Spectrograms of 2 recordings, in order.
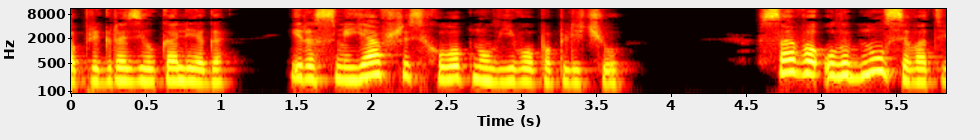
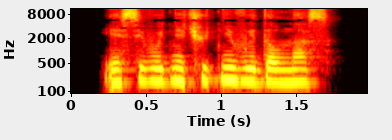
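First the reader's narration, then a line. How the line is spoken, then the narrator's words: Quiet confession. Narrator (Russian): тихо признался он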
